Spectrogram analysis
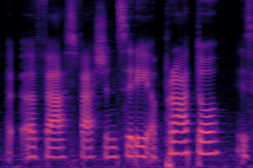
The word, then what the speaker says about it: Prato: Chinese workers and a fast fashion city of Prato, is how they say it. Prato.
